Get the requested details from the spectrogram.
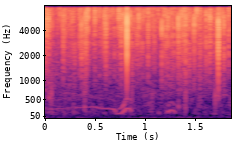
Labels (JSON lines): {"label": "biophony, cascading saw", "recorder": "SoundTrap 600 or HydroMoth"}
